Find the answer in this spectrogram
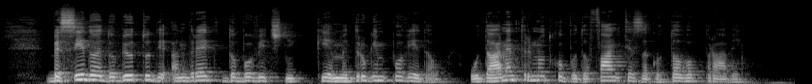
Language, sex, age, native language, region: Slovenian, female, 30-49, Slovenian, Savinja region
